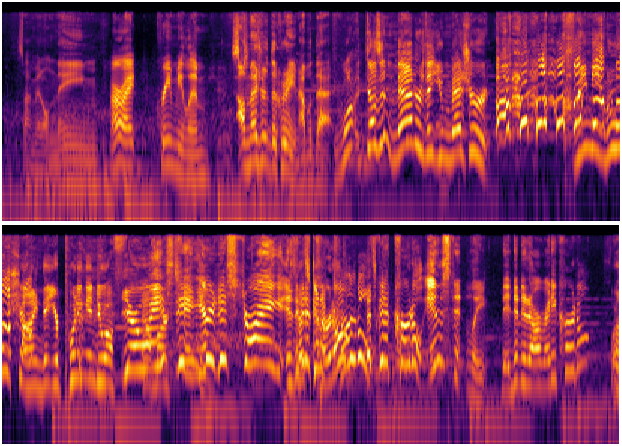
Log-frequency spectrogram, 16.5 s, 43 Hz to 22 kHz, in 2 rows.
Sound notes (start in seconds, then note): 6.5 laughing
